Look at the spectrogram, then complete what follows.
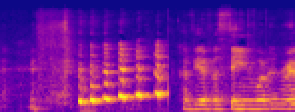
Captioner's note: confused giggling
